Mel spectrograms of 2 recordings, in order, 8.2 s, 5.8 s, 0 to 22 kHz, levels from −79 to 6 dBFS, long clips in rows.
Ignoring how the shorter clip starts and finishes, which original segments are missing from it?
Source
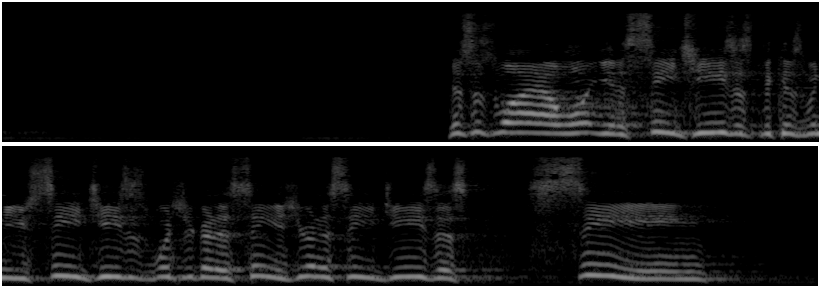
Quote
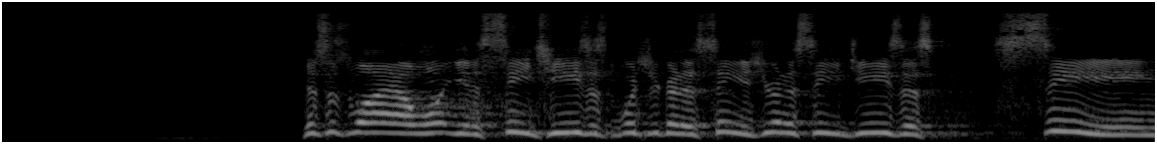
0:03.8-0:04.8

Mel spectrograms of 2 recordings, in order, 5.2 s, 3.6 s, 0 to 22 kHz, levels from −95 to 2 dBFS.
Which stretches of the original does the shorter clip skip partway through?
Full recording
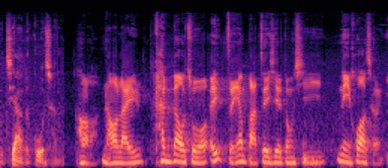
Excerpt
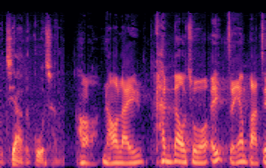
none

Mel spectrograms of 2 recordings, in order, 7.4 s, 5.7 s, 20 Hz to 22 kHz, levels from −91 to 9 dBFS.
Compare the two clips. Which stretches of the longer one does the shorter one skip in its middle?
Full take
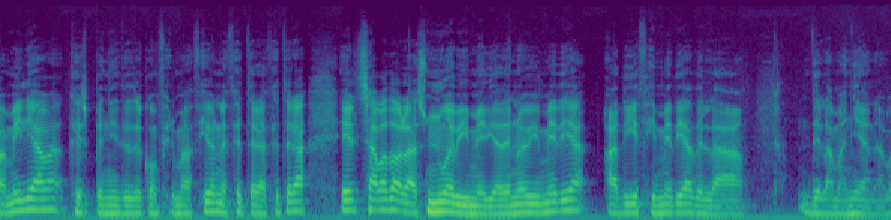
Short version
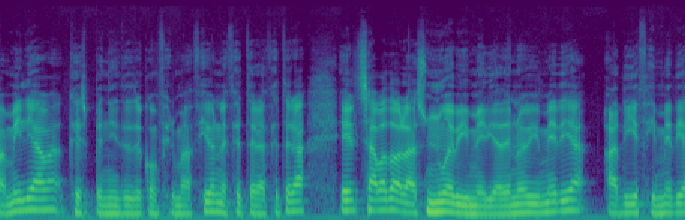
none

